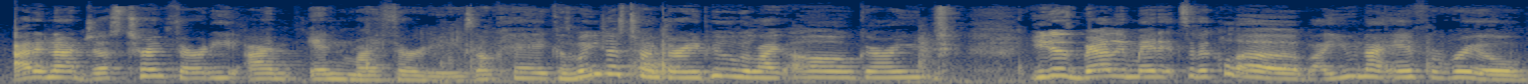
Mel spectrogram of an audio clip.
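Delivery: normal talking voice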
